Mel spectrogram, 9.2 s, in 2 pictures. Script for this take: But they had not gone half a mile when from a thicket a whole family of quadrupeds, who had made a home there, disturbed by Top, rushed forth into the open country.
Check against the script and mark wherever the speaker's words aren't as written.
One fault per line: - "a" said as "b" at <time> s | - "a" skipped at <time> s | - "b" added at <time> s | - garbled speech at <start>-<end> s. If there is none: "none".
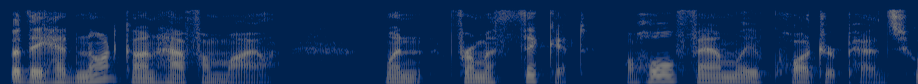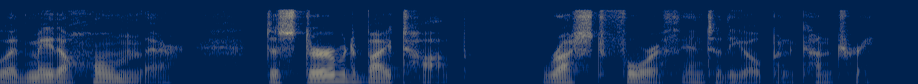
none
